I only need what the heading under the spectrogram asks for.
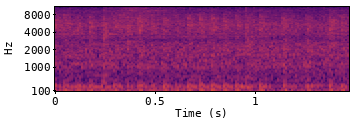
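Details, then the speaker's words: XR140 pit bike with swapped-in 125cc four-stroke manual-clutch 4-speed engine, warming up after start: deep, even single-cylinder thump, steady with no knocks or misses; healthy, though the exhaust is quiet, almost scooter-like. "I might put a different setup on here with a little bit louder muffler, just because it kind of sounds like a scooter."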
